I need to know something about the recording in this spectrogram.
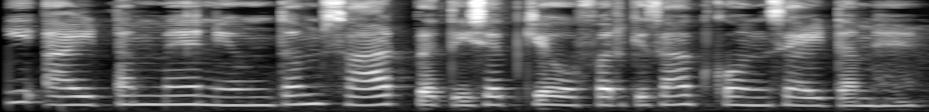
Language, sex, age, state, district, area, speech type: Hindi, female, 45-60, Madhya Pradesh, Bhopal, urban, read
